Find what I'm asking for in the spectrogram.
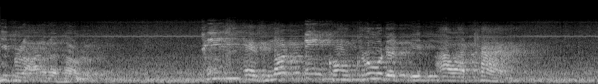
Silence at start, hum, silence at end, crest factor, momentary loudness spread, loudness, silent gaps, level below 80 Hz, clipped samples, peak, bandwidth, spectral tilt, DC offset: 0 s; none; 0 s; 16 dB; 9 LU; -19 LUFS; none; -52 dBFS; under 0.1%; -4 dBFS; 10 kHz; -5.5 dB/octave; under 0.1%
